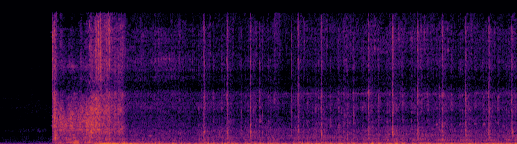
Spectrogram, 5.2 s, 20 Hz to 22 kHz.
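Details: 1986 GMC Sierra C10 first start after sitting 5 years, fuel pump output being tested: catches at once and settles into a steady, even low rumble with no stumbling; pump delivering fine, normal running.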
